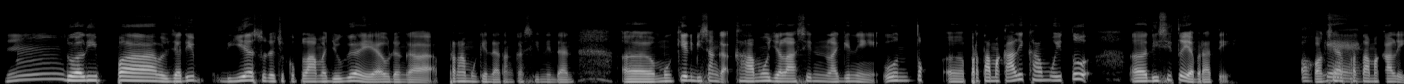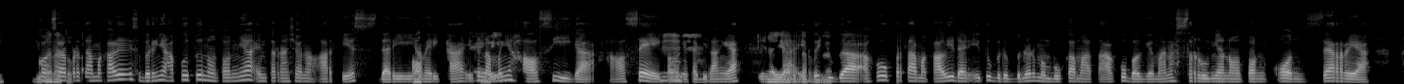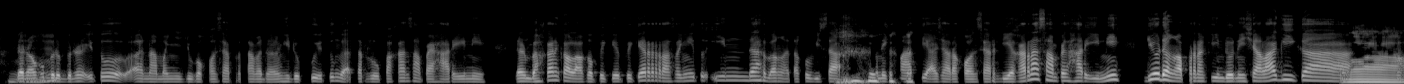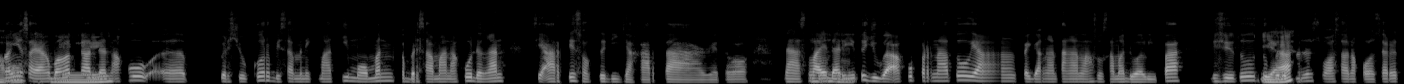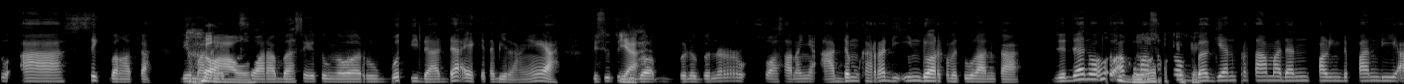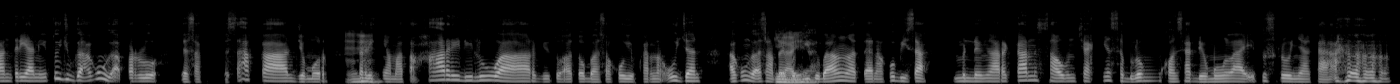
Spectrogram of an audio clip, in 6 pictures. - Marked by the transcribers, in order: chuckle; other background noise; tapping; chuckle; in English: "indoor"; in English: "soundcheck-nya"; chuckle
- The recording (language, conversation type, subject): Indonesian, podcast, Pernah menonton festival musik? Seperti apa suasananya?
